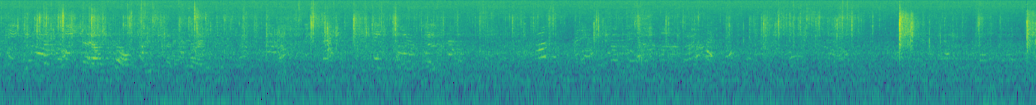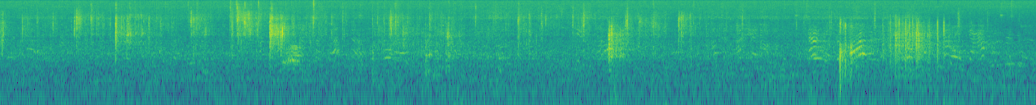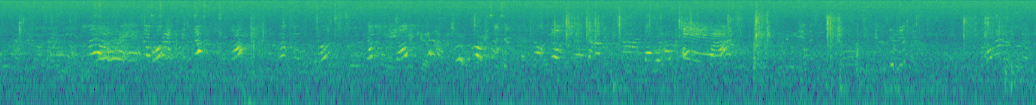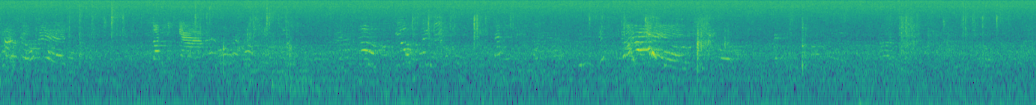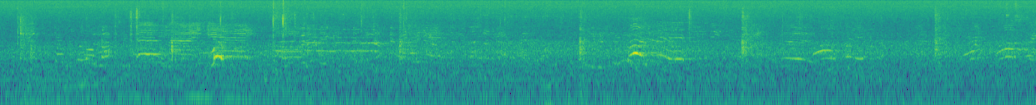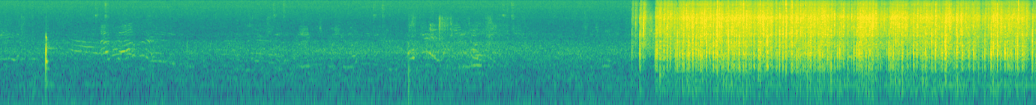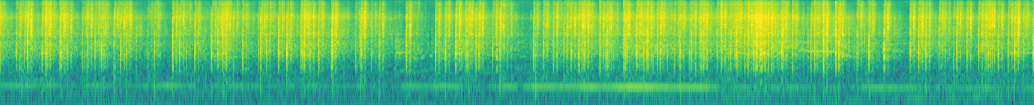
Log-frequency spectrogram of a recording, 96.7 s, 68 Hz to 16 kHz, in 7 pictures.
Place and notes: Guy Fawkes Bonfire Party
Sounds of bnfire, people and fireworks for November 5th Guy Fawkes Bonfire celebrations
Derbyshire, UK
